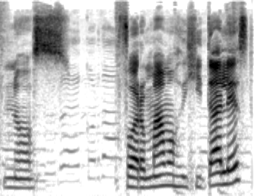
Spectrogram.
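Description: A woman's voice: lowish voice, slow pace. An Argentine woman in her twenties hosting a radio show, talking conversationally with poetic flourishes. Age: 20s. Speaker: radio host. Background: music.

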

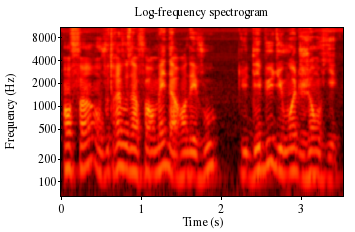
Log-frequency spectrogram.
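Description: A man's voice: mid-range voice, fairly quick, dark tone. A man presenting a radio programme, reading scripted announcements to listeners. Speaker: radio host.

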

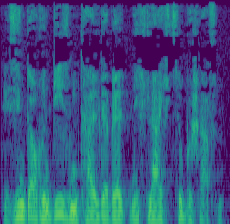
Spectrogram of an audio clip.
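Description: An actor in a radio play voicing a cold, businesslike criminal doctor with a husky, commanding, deliberate delivery. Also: male voice, mid-range voice, lively intonation, darkish tone. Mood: cold, placating.

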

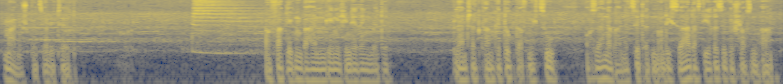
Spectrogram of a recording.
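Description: A hard-boiled boxer-cop tells his story in a very low, bottomed-out voice. His delivery is terse and grim, in the style of a noir radio drama. Music plays clearly underneath. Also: fairly even intonation, brisk, long pauses. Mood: tense, grim. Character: hard-boiled boxer turned Los Angeles policeman narrating his past. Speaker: narrator and lead actor. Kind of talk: scripted first-person noir radio drama narration. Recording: music behind the narration.

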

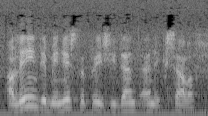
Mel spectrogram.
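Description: A man's voice: on the high side, lively intonation, quick pace, lo-fi sound, a little hiss or hum, natural voice. A man playing a formal, earnest and careful Dutch cabinet minister in a radio play.

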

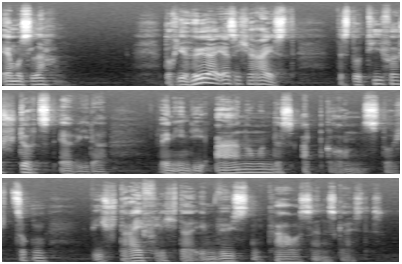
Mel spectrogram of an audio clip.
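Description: A man with a low, gravelly voice narrates a 1950s German radio play. His literary delivery is measured and grave, with dramatic weight. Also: expressive.

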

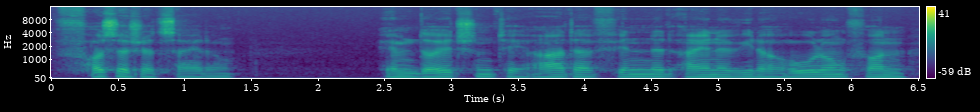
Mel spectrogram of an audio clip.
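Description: An actor playing a conservative grumbler in a German radio play, reading deliberately and muttering to himself. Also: male voice, lowish voice, a little mellow. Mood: deliberate reading aloud. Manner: slow, deliberate reading with muttered grumpy asides.

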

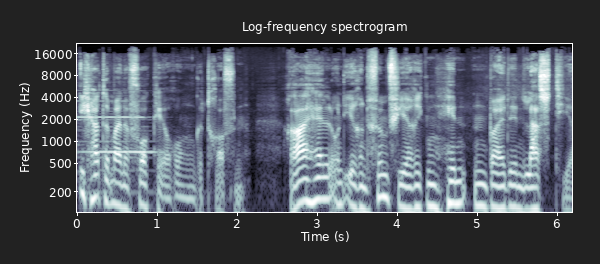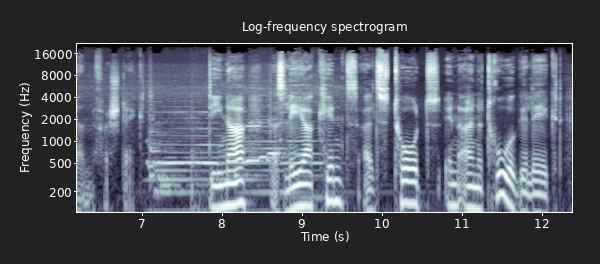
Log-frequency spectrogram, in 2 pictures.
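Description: An actor playing a dignified middle-aged biblical patriarch who tells his story solemnly and deliberately in a literary radio drama. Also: mid-range voice, creaky, darkish tone, soft background music. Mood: measured, wary. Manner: measured, solemn, deliberate delivery. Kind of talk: literary radio drama, first-person narration.

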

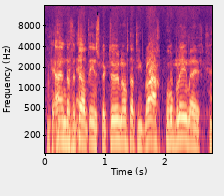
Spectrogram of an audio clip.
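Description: An actor playing a blunt, grumbling police sergeant in a Dutch radio drama, talking in a colloquial way. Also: male voice, on the high side, fast, a little mellow, lo-fi sound, lightly acted. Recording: radio play, faint outdoor street noise.

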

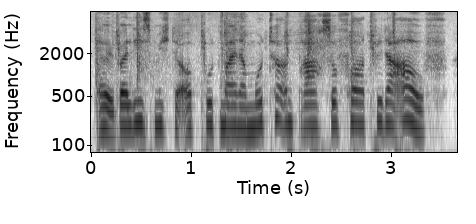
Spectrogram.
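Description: An actress playing an aristocratic middle-aged Russian woman quietly recounting her memoirs to her son in a radio drama. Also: mid-range voice, steady tone, a little fast, slight background noise, lightly acted. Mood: troubled recollection. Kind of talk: intimate radio drama narration.

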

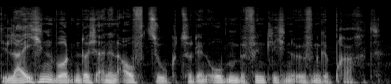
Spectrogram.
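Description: A middle-aged commandant gives testimony in a radio play. His voice is low and dark, with a gravelly rasp. He speaks in a measured, bureaucratic way, detached and matter-of-fact. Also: steady tone, no room sound, heavily acted. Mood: coldly factual. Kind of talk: documentary radio play, reading written testimony.

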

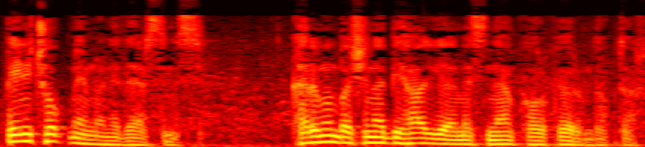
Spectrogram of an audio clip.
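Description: Low-voiced anxious husband, swooping intonation. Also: male voice, very animated, a little fast, mellow, husky, full character voice. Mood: worried, secretive. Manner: anxious, earnest, polite. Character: worried husband under a false name, secretive patient. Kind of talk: radio drama acting. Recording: slightly noisy radio drama recording.

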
